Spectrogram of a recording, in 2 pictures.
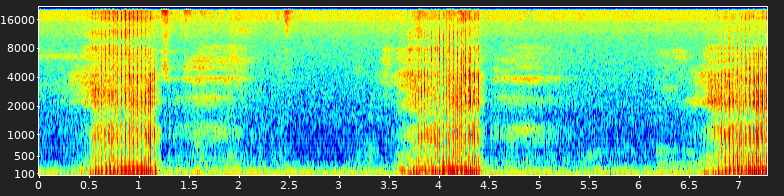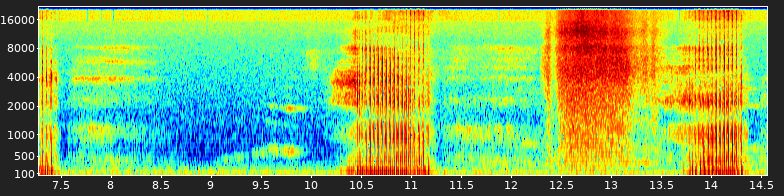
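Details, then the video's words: Sleeping Bloodhound snoring: five deep, rasping, low snores spaced roughly three seconds apart, each swelling and fading, with quiet breathing between and a brief airy hiss just before the last snore. "Bloodhound Snoring"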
